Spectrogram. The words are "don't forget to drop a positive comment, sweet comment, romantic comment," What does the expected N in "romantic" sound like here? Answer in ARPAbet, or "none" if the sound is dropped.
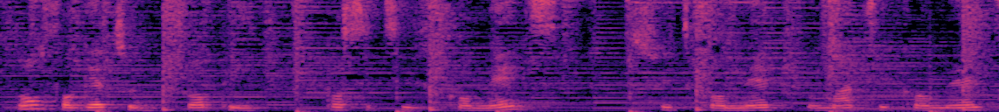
none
